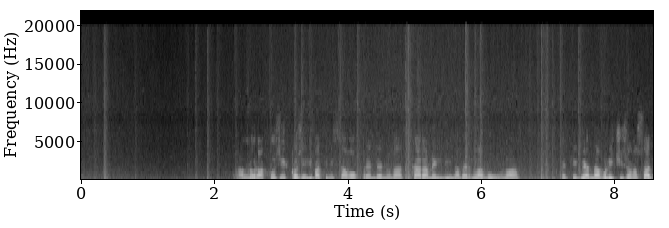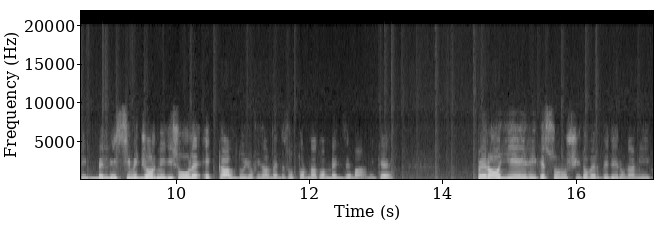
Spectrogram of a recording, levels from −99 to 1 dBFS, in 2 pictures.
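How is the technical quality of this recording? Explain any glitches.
There is one technical glitch. Automatic gain rising, 2.36 to 3.94 s: the gain control judged the input too quiet and raised its gain about 4 dB over that stretch, so the voice and the room noise swell together. The level change around 8 s comes from the talker moving relative to the microphone, not from the system.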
